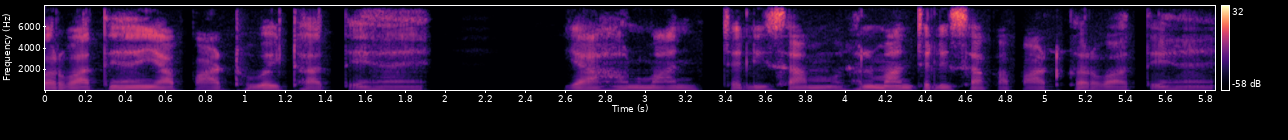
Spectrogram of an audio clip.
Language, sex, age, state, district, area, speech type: Hindi, female, 30-45, Uttar Pradesh, Ghazipur, rural, spontaneous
